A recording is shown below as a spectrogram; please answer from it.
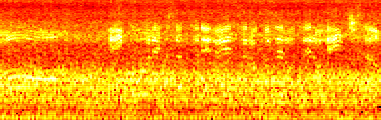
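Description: Toyota Alphard minivan's engine and road noise heard from inside the cabin while driving hard through a tunnel, a steady loud rush with a low hum, echoing off the tunnel walls.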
